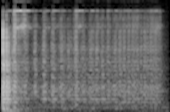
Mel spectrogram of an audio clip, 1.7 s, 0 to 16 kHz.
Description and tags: Silver Quarter 6
Dropping a silver quarter on a desk.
